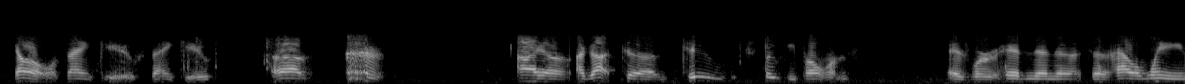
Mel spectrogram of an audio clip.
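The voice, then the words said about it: Scratchy, sick-sounding voice. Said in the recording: “I'm a little bit under the weather ... my voice sounds a little scratchy ... I've come down with a bug ... not my usual. Uh, speaking voice.”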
